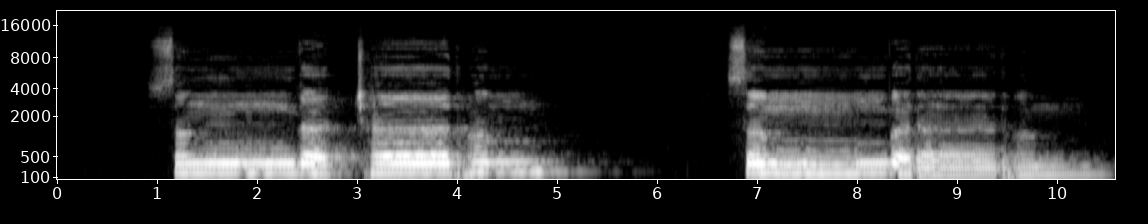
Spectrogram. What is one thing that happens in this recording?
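A man sings into a microphone, bending and sliding his voice.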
